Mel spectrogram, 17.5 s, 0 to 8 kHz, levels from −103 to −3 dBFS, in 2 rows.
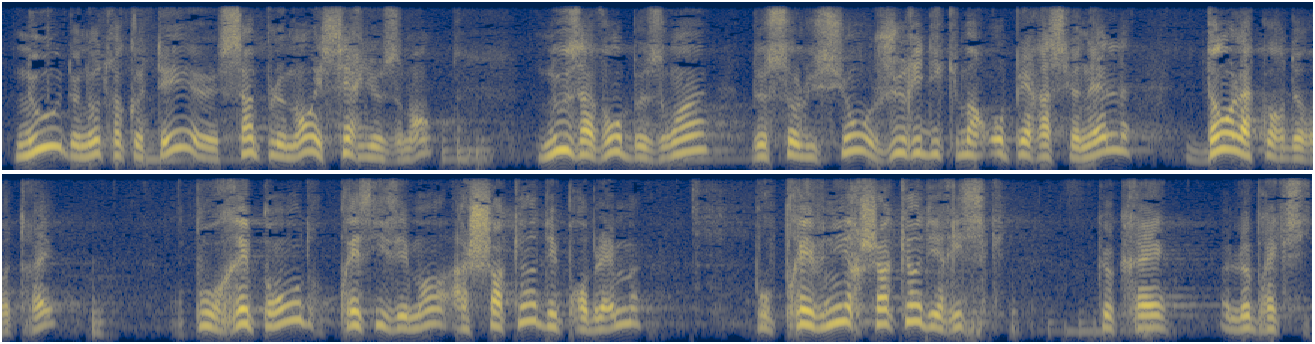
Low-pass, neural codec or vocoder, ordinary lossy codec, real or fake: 7.2 kHz; none; none; real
